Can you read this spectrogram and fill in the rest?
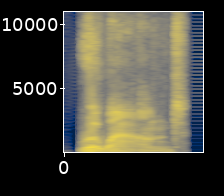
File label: "rewound", British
